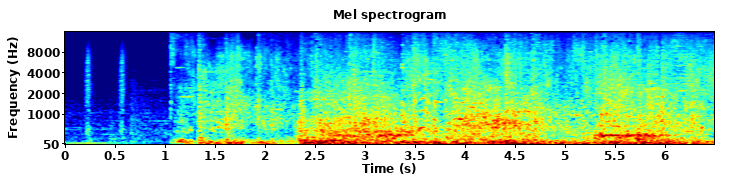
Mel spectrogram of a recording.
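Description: Magic spells crackle and explode in a fast fight.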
